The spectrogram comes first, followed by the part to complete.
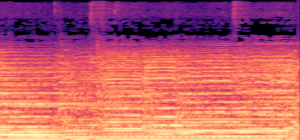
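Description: A live string ensemble of violins and cellos playing slow, held bowed chords, the harmony moving to new notes about half a second in and again a little past a second.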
